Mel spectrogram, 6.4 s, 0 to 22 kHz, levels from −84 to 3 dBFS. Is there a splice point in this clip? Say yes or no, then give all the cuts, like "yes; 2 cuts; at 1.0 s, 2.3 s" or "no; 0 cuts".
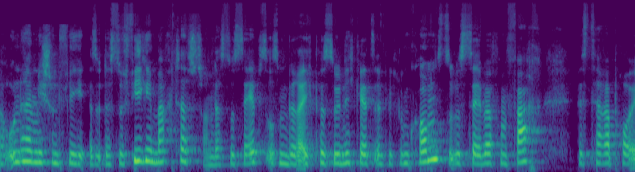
no; 0 cuts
